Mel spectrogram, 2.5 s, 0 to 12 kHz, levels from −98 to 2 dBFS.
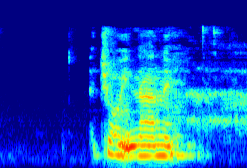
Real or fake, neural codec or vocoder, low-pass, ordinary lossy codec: fake; codec, 16 kHz, 16 kbps, FunCodec, trained on LibriTTS, 50 frames a second; 7.2 kHz; AAC, 48 kbps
